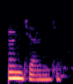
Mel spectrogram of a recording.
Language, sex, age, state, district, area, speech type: Nepali, female, 18-30, West Bengal, Darjeeling, rural, conversation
